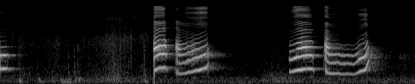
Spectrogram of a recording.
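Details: Talking parrot kept as a pet, voicing two pairs of loud, harmonic, squeaky mimicked phrases with level then sweeping tones, separated by quiet gaps; a voice says goodbye afterward.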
